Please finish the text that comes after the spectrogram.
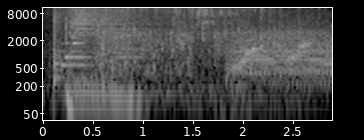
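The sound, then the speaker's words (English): A bucket of soap poured steadily into a container already holding ten buckets of water, to make the water stretchy for bubbles: a continuous gurgling splash with a rising, hollow tone as it fills, lasting the full few seconds with no talking. “Now there are already 10 buckets of water in here, so we add one bucket of soap.”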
